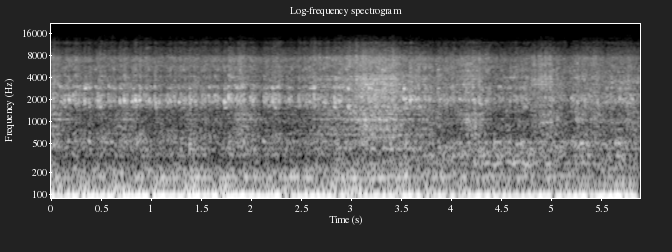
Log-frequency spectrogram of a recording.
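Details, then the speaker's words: Squarebody V8 idle after repairing a broken header tube exhaust leak with gasketless ball-and-socket header joints: deep, steady even rumble, no ticking or puffing, slight smoke and a rattling panel; leak fixed, normal idle. "right I think I got my exhaust leak just figured out for now it should last me a little while yep no more leakies for now just a little bit of smoke"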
